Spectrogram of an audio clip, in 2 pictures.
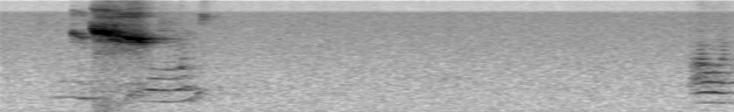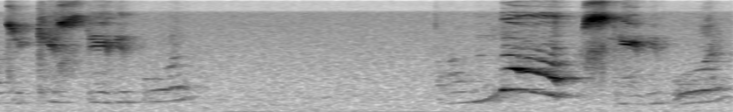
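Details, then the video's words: Pet parrot that loves entertaining people, talking in three separate bursts of chattering, speech-like syllables with shrill squeaks, separated by quiet pauses. "BEST TALKING PARROT IN THE WORLD"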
